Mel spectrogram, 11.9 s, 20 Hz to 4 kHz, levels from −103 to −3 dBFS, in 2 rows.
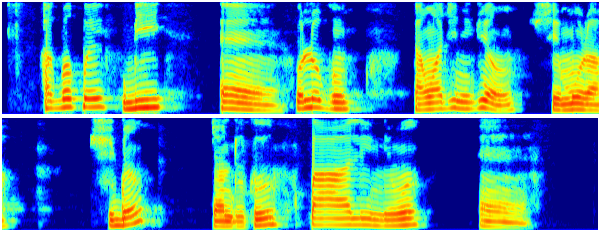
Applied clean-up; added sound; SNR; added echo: none; none; none; none.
